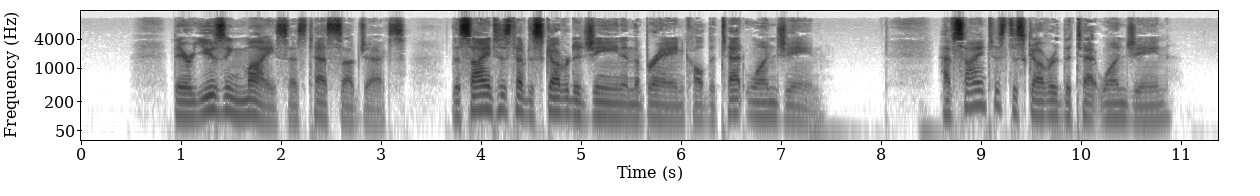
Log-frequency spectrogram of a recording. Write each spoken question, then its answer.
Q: Have scientists discovered the TET1 gene?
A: Yes, scientists have discovered the TET1 gene.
